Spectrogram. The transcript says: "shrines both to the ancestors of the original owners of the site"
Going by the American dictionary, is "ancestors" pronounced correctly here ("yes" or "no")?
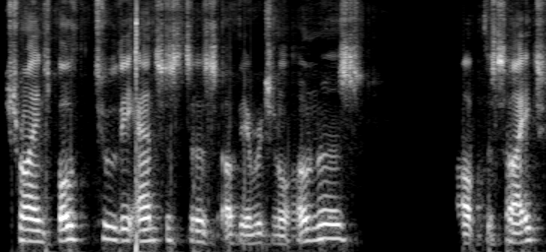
yes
